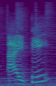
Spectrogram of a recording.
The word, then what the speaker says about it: Haití: nota de los ejemplos haití tiene su sílaba tónica en ti al acomodar la de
